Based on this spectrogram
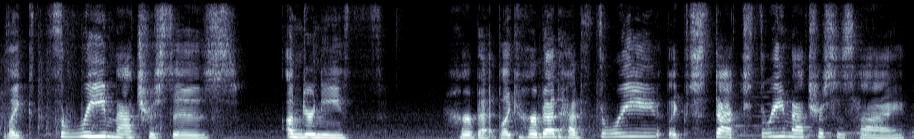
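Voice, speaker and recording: High-voiced, unhurried woman reacting casually. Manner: musing aloud, expressive. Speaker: host. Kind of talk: casual live reaction commentary.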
